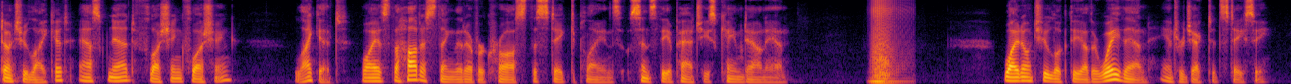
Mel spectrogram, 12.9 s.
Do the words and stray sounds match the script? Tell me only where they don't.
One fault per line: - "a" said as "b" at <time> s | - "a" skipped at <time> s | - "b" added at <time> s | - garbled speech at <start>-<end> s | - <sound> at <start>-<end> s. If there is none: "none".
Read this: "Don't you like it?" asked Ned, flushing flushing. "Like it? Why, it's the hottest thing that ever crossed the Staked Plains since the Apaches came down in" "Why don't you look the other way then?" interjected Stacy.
- whoosh at 8.7-9.2 s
